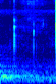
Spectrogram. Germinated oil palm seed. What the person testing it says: ini ringan jadi suaranya teman kayak kopong kayak isinya di dalam sudah kopong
